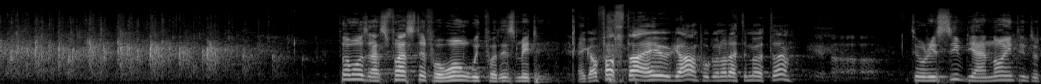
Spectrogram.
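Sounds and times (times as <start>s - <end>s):
audience applause: 0.0s - 3.2s
speech: 3.4s - 8.3s, 9.1s - 10.4s.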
